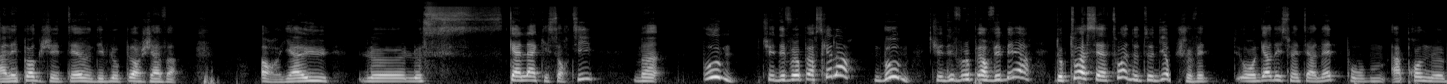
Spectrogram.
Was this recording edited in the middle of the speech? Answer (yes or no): yes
